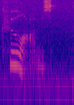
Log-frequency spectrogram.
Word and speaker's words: coulombs: to be the charge units of coulombs pronounced like cool cool Long's coulombs and its capital C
